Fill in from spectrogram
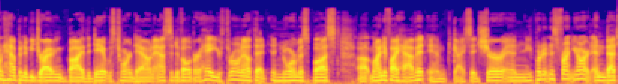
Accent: Salem, Massachusetts, United States; moved away as an adult; now in New York, United States; I grew up in Massachusetts. I grew up in Salem, Massachusetts, north of Boston, which city, and moved to New York in 2000 to attend Columbia University, and I've been here since.

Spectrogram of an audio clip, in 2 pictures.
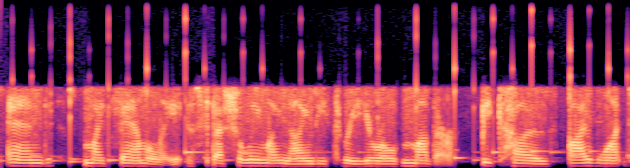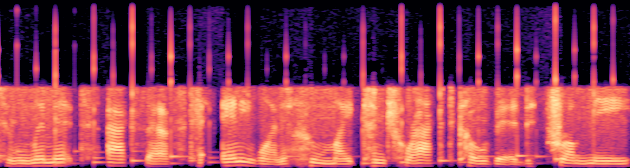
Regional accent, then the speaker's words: Bernardsville, New Jersey, United States; I'm from Bernardsville, New Jersey, though I do not teach there.

